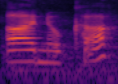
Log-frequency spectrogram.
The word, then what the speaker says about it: Anoka: with this so i'll put it up it's anoka by shane hawk um i actually messaged him on twitter asking how to pronounce it and he told me yes it's anoka and it's a small city in minnesota originally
